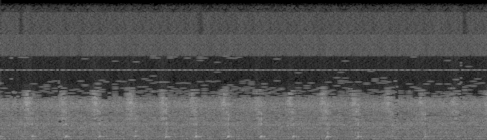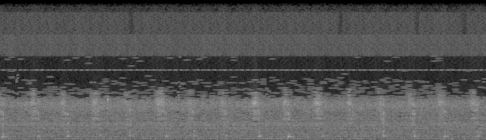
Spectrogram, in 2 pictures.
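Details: Chronic persistent hiccups (singultus), pending neurologist review: soft, brief, repeated throat catches about two per second against a steady room hiss, recorded while pausing to hiccup for about a minute.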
